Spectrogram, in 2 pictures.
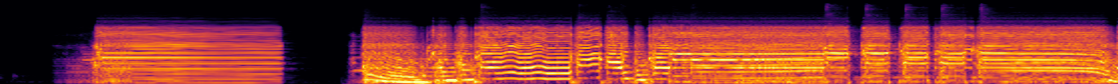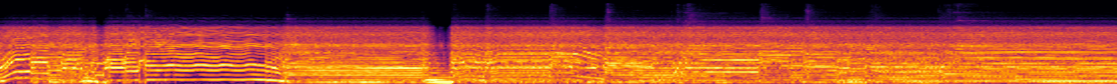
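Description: Heavily distorted electric guitar with the gain turned fully up: one brief chord rings out, then after a short pause come loud, sustained, saturated chords and riffs that continue to the end.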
